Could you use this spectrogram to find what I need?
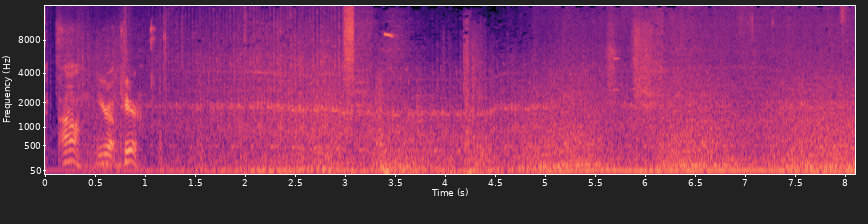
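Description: A truck engine rumbles steadily up close.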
